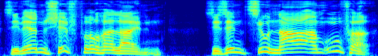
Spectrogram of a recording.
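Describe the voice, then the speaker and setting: A man's voice: high voice, sing-song, measured pace, bright, forceful tone, no echo, studio quality, voice pushed up, full character voice. A man voicing a brash young Norse swordsman in an audiobook, calling out urgently over the wind.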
